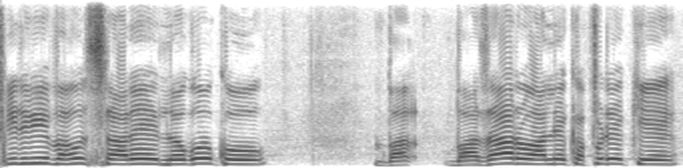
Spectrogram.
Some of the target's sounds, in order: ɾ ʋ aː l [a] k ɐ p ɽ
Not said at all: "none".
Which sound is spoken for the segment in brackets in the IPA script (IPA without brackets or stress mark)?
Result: e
